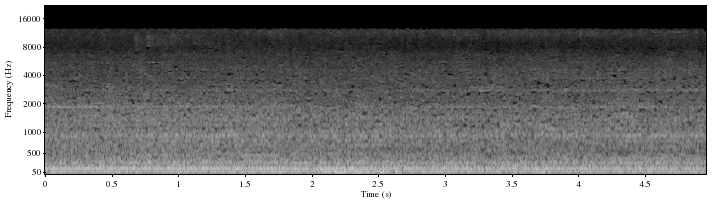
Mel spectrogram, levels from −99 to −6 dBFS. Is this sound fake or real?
real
